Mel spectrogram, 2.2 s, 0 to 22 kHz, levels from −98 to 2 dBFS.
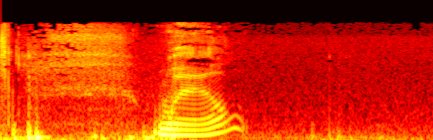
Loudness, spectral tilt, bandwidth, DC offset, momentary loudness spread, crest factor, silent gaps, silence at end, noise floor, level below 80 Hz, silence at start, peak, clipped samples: -15 LUFS; -5 dB/octave; 11.5 kHz; under 0.1%; 9 LU; 16 dB; none; 0.2 s; -37 dBFS; -24 dBFS; 0 s; -2 dBFS; under 0.1%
